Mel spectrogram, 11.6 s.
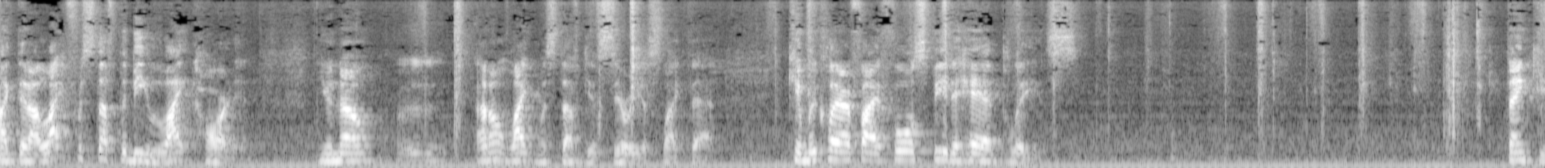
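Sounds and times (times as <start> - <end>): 
speech: 0.0 - 8.1, 11.3 - 11.5
tarot cards being shuffled: 3.3 - 3.6, 4.3 - 11.5.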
